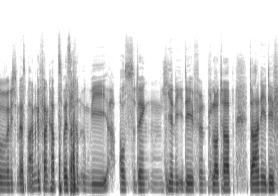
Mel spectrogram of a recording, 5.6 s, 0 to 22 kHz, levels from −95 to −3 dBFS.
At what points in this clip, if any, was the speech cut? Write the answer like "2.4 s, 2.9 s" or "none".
1.1 s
